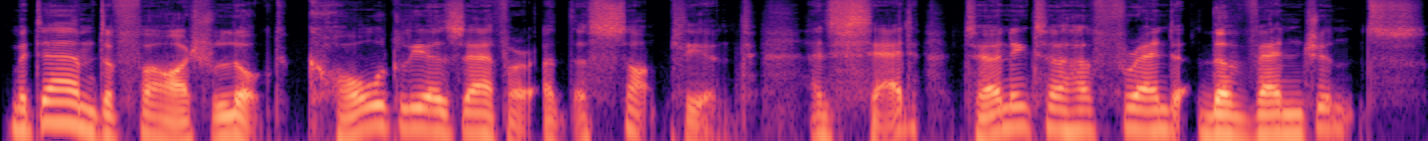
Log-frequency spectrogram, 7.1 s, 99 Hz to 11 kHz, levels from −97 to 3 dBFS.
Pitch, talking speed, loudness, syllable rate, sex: 125 Hz, 145 wpm, -20 LUFS, 4.3 syllables/s, male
